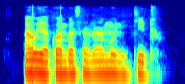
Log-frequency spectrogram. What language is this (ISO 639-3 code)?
swa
